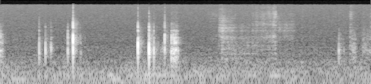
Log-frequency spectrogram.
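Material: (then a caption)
Wood. A small hollow wooden chest box with metal clasps, held close, is tapped and scratched with long nails. Quick, dry clicking taps with a bright edge come in scattered bursts, then give way to a softer, hissing scratch across the surface. A low, steady hum sits underneath throughout.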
